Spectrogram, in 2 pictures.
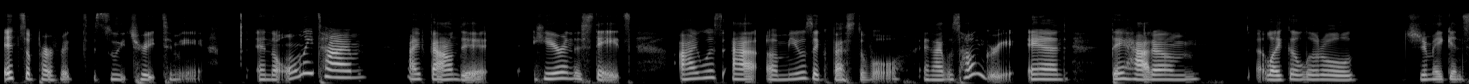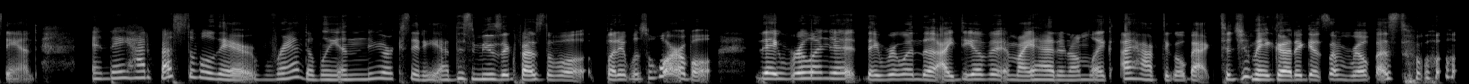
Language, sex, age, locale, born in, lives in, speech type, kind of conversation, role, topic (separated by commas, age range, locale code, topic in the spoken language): English, female, 25-29, en-US, United States, United States, conversation, unstructured, none, What is the most unforgettable street food you have tried while traveling, and what is the story behind it?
